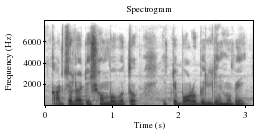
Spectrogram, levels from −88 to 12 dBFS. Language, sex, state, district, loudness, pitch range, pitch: Bengali, male, West Bengal, Cooch Behar, -14 LUFS, 125-130 Hz, 130 Hz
